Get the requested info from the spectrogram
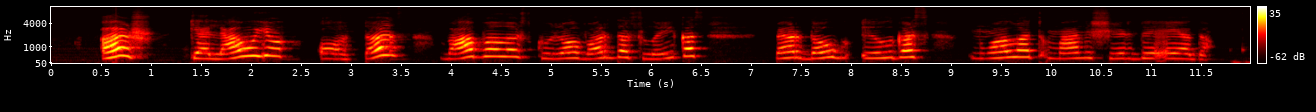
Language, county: Lithuanian, Telšiai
